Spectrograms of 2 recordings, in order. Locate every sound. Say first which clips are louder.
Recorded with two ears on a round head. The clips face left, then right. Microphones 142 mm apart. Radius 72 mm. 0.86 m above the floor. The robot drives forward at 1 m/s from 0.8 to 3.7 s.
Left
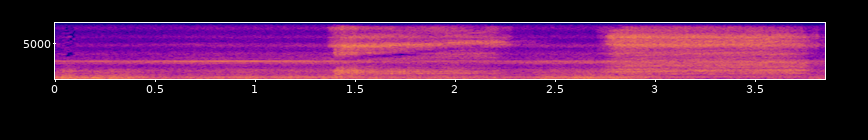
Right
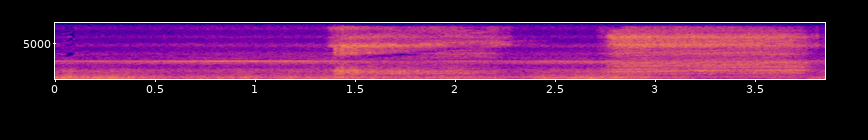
1.4 s snoring: right 2 dB; 5° left (ahead or behind), 1.4 m; by 3.8 s centre (ahead or behind), 3.5 m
